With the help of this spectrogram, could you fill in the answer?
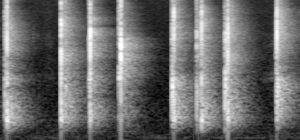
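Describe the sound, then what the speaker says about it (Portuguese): Hand claps keeping time with a berimbau in a school physical education lesson, about nine close, crisp claps whose spacing tightens as the rhythm quickens, with no voices. "se o berimbau tá mais rápido, a gente acelera a palma"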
